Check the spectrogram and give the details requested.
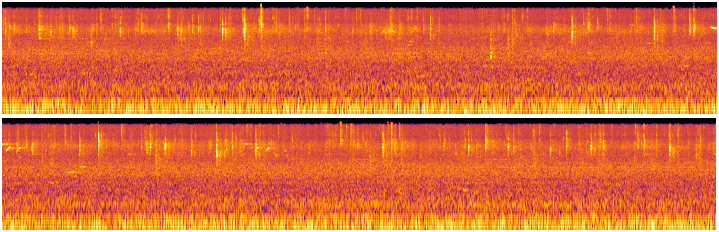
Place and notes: soundmap nrw: social ambiences/ listen to the people in & outdoor topographic field recordings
